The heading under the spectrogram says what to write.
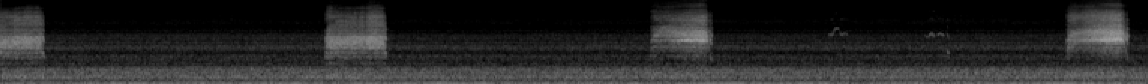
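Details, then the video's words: Wild barn owl chicks in a nest box wait for food, giving harsh breathy hisses about every three seconds, four bursts in all, each roughly half a second long, against a constant background hum. "Barn Owl Babies Snuggle Up And Wait For Their Next Meal!"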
